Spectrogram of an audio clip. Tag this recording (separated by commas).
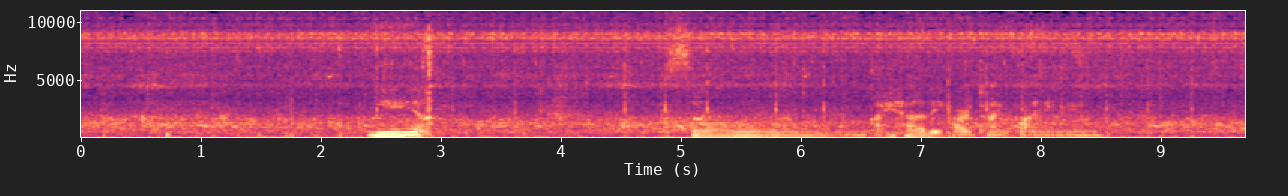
Speech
